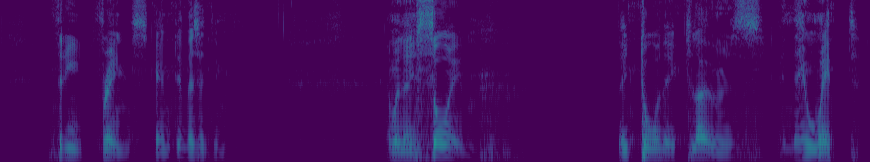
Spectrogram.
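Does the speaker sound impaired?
Yes: cleft palate; congenital, numerous operations, upper jaw broken and pulled apart, tongue grown into palate, 1990s; talks funny, self-described.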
